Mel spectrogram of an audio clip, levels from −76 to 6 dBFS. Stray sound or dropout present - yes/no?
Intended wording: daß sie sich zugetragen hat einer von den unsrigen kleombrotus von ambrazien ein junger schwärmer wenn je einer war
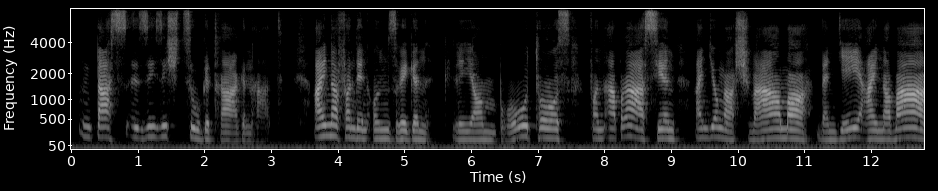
no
